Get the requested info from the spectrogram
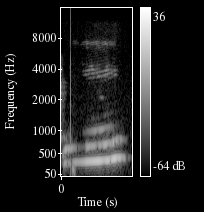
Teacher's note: फिर ओठ से क्या होते हैं, ओठ से ऊ, जब हम ऊ बोलते हैं तो हमारा ओठ जो है गोल हो जाता है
